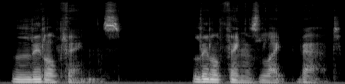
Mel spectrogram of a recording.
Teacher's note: the T in little always turns into a tap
